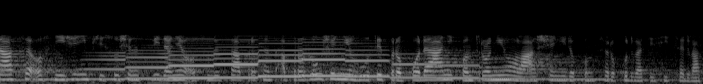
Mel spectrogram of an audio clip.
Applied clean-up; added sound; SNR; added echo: none; Wind instrument, woodwind instrument; 0 dB; none.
